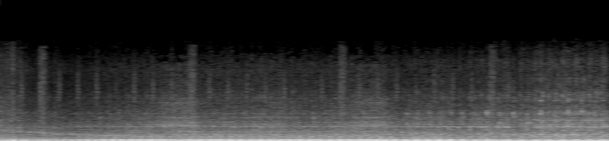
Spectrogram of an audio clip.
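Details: Turbo Foxbody Mustang after new piping and an EGR block-off plate: engine revs cleanly and settles to a steady idle, turbo spool audible, no misses; normal running.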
